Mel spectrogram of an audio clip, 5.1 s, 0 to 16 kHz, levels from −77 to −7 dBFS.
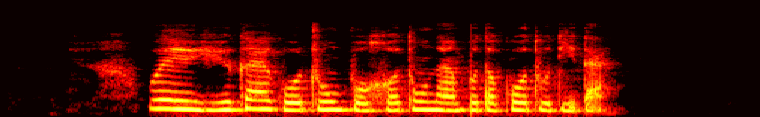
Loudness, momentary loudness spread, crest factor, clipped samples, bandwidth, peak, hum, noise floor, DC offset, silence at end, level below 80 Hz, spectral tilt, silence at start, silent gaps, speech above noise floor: -21 LUFS; 7 LU; 14 dB; under 0.1%; 7.6 kHz; -8 dBFS; none; -77 dBFS; under 0.1%; 1 s; -64 dBFS; -6 dB/octave; 0.65 s; none; 57 dB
